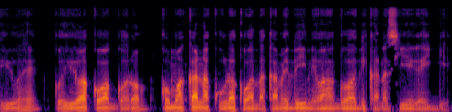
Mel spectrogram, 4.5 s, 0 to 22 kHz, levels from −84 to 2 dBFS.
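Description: A speech recording with nothing technically wrong with it.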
